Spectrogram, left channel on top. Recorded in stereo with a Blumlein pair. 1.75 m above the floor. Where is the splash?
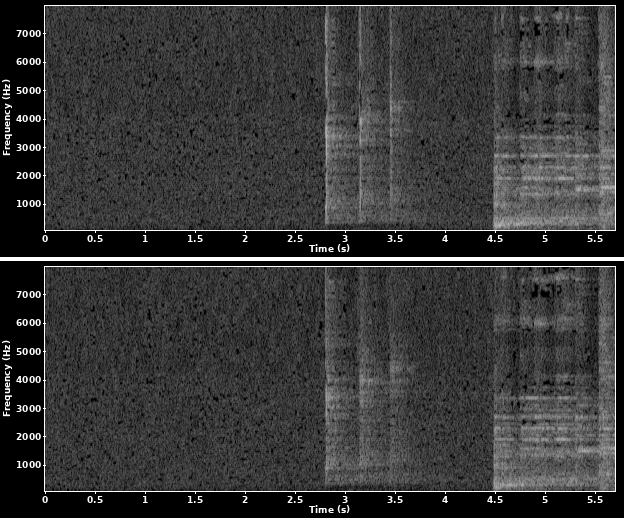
25° left, 2 m.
